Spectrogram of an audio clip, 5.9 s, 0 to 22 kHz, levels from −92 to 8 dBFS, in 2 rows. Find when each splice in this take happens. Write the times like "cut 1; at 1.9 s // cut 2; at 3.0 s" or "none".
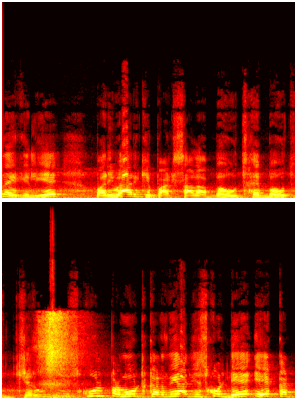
cut 1; at 3.4 s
